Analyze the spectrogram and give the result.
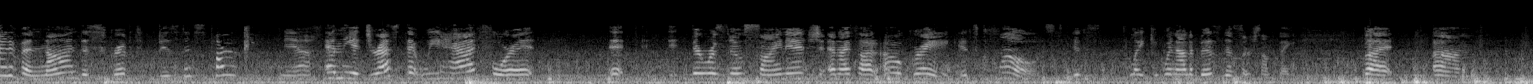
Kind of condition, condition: setting, inside a vehicle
